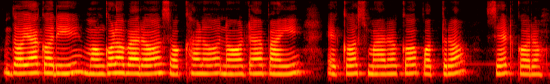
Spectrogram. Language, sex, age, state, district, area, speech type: Odia, female, 45-60, Odisha, Kandhamal, rural, read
